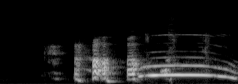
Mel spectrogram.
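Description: A dog howls close by, a few rising yips and whimpers building into one long, sustained wavering howl that slowly falls in pitch, with no talk over it.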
